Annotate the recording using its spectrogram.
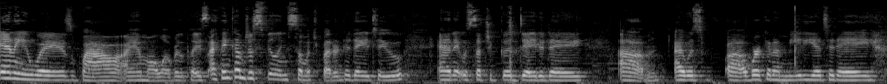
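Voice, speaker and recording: With music in the background, a woman of medium pitch speaks at a fairly quick pace. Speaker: health challenge vlogger. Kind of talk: casual vlog. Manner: fast; animated.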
